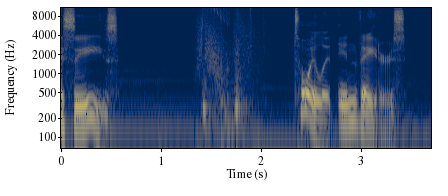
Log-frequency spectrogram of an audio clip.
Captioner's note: graphic whooshing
